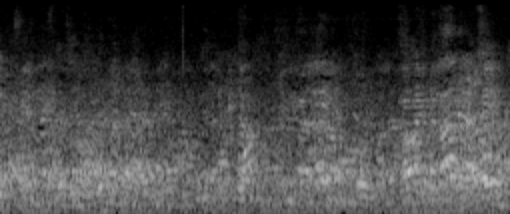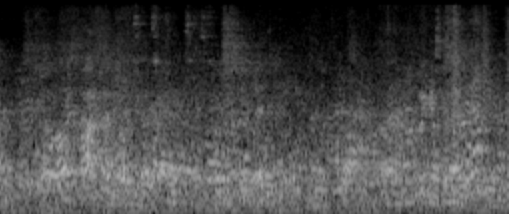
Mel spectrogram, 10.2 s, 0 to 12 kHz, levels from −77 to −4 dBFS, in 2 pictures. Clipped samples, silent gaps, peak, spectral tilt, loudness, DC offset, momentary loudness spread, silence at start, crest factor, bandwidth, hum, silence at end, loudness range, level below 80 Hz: under 0.1%; none; -10 dBFS; -4.5 dB/octave; -30 LUFS; under 0.1%; 7 LU; 0 s; 20 dB; 11.5 kHz; none; 0 s; 3 LU; -52 dBFS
